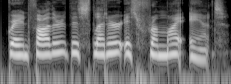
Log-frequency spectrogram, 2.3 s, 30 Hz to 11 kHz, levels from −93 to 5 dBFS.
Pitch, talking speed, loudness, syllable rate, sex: 240 Hz, 180 wpm, -18 LUFS, 4.8 syllables/s, female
